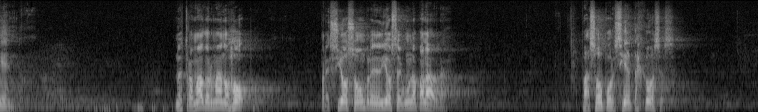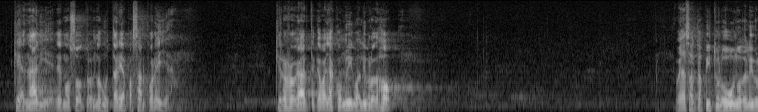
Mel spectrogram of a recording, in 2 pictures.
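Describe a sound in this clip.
A man speaks with animation into a microphone, in bursts with pauses, in a hall with a slight echo.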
